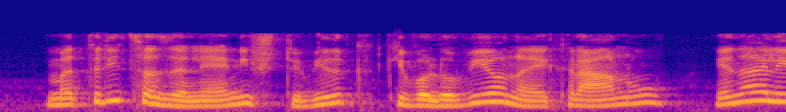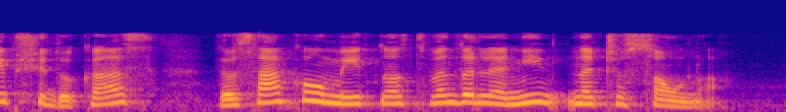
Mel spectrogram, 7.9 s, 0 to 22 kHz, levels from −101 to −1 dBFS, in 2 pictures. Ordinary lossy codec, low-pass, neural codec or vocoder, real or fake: AAC, 48 kbps; 7.2 kHz; codec, 16 kHz, 16 kbps, FunCodec, trained on Chinese and English, 50 frames a second; fake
